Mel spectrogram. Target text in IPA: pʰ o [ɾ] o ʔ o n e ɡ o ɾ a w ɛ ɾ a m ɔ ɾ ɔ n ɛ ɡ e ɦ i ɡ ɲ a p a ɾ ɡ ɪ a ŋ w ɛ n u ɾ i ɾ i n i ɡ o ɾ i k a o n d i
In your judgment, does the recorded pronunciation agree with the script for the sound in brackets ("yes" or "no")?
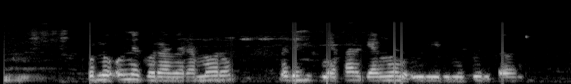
no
